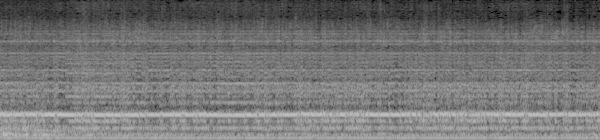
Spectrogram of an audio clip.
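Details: Frigidaire Gallery refrigerator still very loud after two repair attempts: loud, unbroken mid-pitched hum on one steady note over a low drone, audible from another room; cause not identified.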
